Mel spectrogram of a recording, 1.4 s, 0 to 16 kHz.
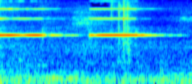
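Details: Honda Vario 150 keyless with total electrical failure at ignition-on, fixed by tightening the loose fuse contact: clear high-pitched confirmation beep; keyless system powered and responding normally.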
